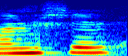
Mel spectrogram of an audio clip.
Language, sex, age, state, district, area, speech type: Bengali, female, 18-30, West Bengal, Uttar Dinajpur, urban, spontaneous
